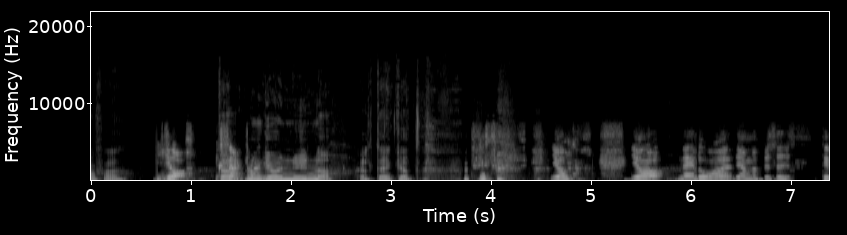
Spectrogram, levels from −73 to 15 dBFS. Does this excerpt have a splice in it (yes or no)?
yes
